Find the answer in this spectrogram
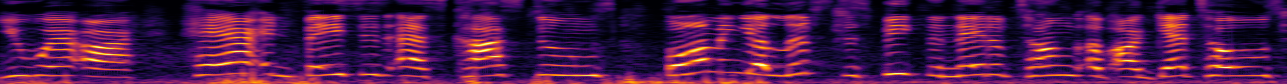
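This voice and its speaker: A woman speaks in a raised, projected voice with a bright, sharp tone and extremely high pitch, keeping a fairly slow pace. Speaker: spoken word poet. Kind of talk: spoken word poetry performance, often in call-and-response with a partner.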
